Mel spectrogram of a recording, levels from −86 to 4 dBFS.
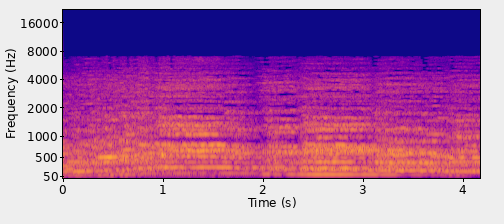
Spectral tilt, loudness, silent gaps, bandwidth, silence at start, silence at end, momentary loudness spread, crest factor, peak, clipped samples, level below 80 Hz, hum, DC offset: -6 dB/octave; -21 LUFS; none; 7.4 kHz; 0 s; 0 s; 6 LU; 16 dB; -4 dBFS; under 0.1%; -44 dBFS; none; under 0.1%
